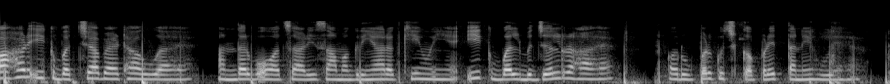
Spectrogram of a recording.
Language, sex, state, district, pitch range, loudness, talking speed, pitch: Hindi, female, Bihar, West Champaran, 230-255 Hz, -20 LUFS, 170 wpm, 235 Hz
